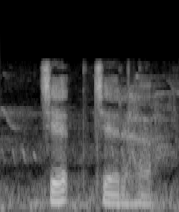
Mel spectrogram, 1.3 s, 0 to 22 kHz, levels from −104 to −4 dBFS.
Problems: constant background noise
